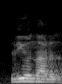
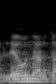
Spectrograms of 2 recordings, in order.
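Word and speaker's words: Leonardo: 모나리사가 또 있는 거예요 리오나르도 다빈치가 레오나르도 아니고요 리오넬도 다빈치가 그런게 아니라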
